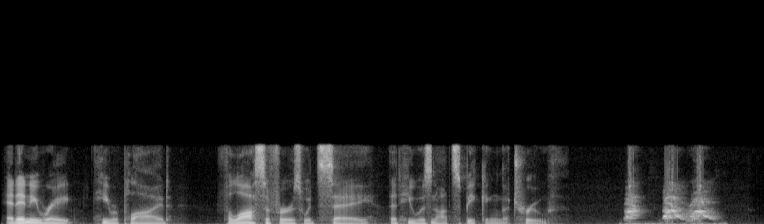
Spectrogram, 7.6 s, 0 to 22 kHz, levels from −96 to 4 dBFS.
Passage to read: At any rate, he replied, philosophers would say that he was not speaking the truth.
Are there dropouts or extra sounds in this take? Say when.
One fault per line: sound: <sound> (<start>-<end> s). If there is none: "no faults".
sound: bark (6.2-7.3 s)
